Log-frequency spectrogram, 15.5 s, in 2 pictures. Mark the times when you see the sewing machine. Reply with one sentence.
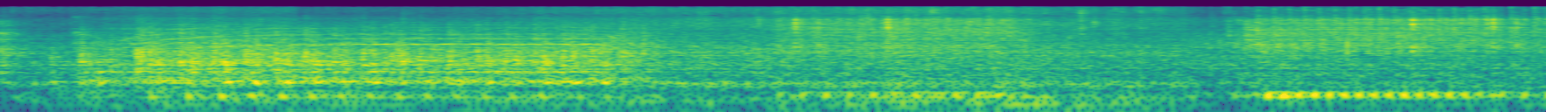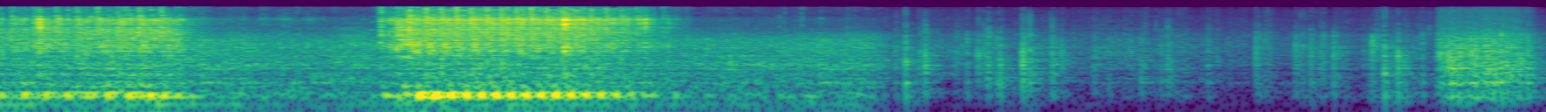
You can hear the sewing machine from 0.0 to 11.2 s.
